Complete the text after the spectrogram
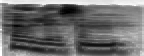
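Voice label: "holism", British English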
